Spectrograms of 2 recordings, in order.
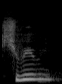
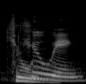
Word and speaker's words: queuing: What it's pronounced? It? Queuing? Queuing.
